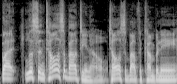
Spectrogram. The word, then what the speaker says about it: Deno: Deno, as in Fred Flintstone, is spelled D-I-N-O, but it's pronounced D-E-E-N-O.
